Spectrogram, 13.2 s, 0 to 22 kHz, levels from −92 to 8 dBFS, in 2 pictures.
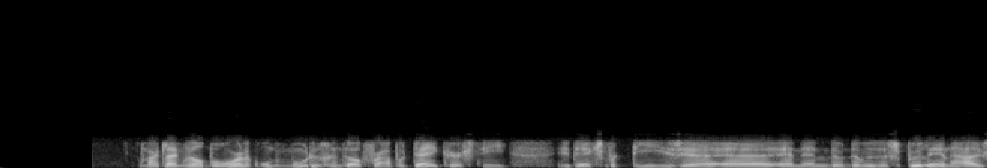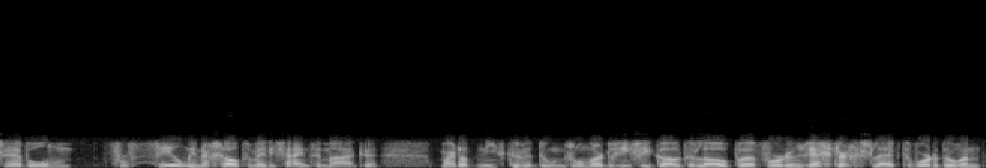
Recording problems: phone-call audio; nothing above 3.5 kHz

